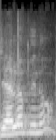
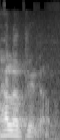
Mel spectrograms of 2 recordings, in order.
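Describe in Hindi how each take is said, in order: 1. शब्द की शुरुआत J ध्वनि से होती है। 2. शब्द की शुरुआत H ध्वनि से होती है। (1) "लिखेंगे, जैलोपिनो" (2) "पढ़ेंगे हैलोपिनो"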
